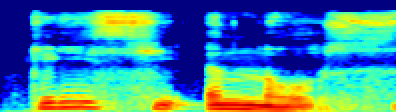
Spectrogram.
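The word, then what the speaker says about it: Χριστιανός: E uma coisa interessante aqui, gente, cristianos, né, pronúncia grega, cristianos, né, cristianos.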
